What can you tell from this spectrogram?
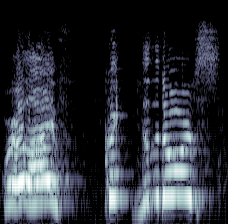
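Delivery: very high, excited squeaky character voice; revived little creature. Acted. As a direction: come to amazed, then rally everyone. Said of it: "he looks around and goes".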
